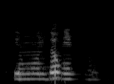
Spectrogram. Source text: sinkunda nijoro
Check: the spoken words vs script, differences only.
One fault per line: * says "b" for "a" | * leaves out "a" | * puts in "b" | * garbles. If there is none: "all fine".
all fine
